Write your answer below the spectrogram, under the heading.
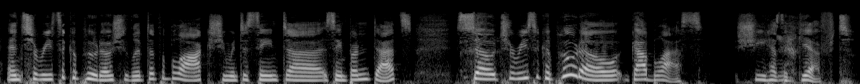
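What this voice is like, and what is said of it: Put-on Long Island accent. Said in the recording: “I might have to do this in my Long Island accent.”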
